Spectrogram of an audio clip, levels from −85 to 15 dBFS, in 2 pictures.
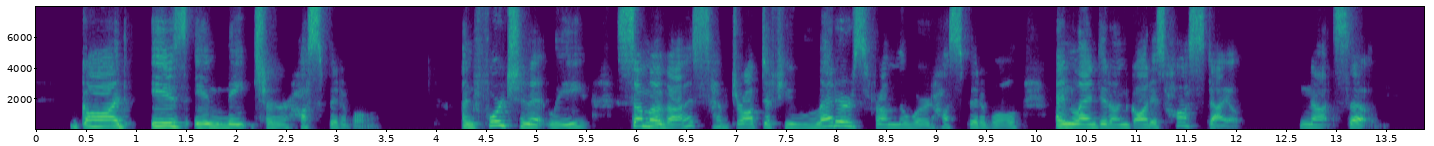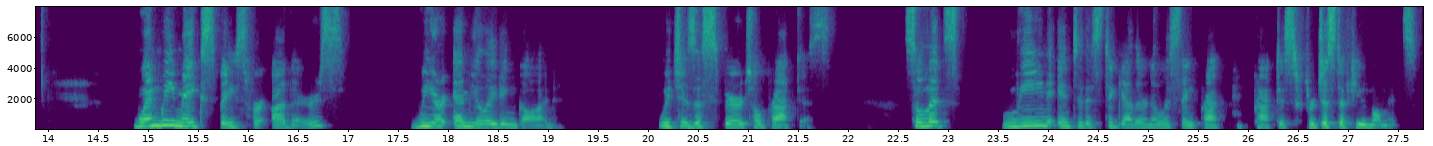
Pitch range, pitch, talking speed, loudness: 180-230 Hz, 200 Hz, 125 wpm, -20 LUFS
